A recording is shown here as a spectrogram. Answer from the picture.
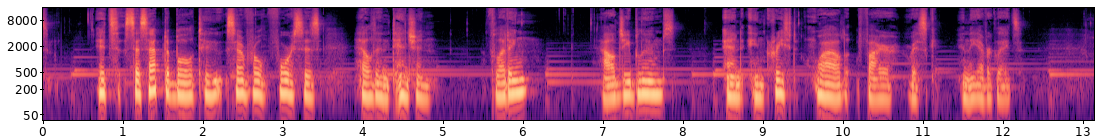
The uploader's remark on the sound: Season 2: Florida! Today’s Soundwalk was taken April 9th, 2022 on The Anhinga Trail in Everglades National Park. The Anhinga Trail meanders though a sawgrass marsh bustling with wildlife.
